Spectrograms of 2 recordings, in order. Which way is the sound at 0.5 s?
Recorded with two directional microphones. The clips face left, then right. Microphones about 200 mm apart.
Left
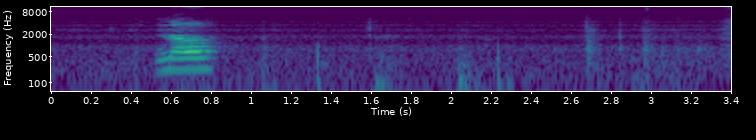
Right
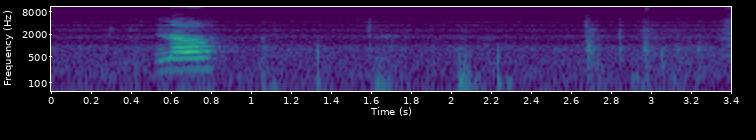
35° left (ahead or behind).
